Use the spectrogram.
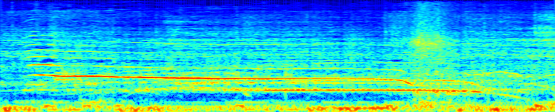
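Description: Loud crowd yelling and whooping at a Texas State Fair BMX stunt show, a continuous wall of cheers and shouts with a whistle-like rising tone near the end.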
